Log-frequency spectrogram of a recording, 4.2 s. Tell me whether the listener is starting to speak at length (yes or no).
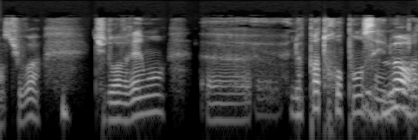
yes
